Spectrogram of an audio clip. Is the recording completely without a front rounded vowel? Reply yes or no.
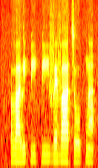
yes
